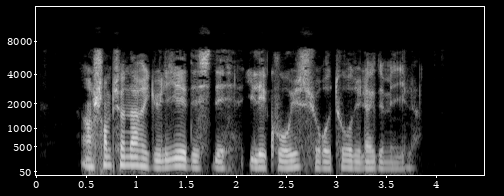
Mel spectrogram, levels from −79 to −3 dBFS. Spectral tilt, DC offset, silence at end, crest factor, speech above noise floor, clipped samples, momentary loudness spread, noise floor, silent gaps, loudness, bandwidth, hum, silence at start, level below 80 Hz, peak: -3.5 dB/octave; under 0.1%; 0.65 s; 20 dB; 52 dB; under 0.1%; 11 LU; -73 dBFS; none; -20 LUFS; 10.5 kHz; none; 0.45 s; -52 dBFS; -2 dBFS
